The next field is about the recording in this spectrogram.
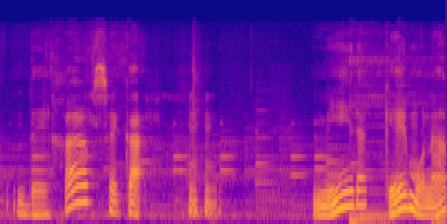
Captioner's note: laugh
